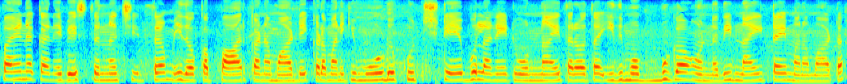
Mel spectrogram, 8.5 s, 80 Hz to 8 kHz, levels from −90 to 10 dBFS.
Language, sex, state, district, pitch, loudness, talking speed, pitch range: Telugu, female, Andhra Pradesh, Sri Satya Sai, 230 Hz, -13 LUFS, 140 wpm, 220-240 Hz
